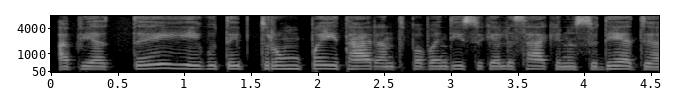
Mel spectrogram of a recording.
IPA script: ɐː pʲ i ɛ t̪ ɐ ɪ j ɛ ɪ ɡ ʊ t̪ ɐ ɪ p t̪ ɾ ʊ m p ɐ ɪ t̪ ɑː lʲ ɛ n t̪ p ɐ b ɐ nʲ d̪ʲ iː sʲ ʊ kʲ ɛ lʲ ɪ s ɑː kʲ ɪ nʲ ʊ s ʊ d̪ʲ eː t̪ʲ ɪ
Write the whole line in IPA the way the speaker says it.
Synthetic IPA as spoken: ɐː pʲ i ɛ t̪ ɐ ɪ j ɛ ɪ ɡ ʊ t̪ ɐ ɪ p t̪ ɾ ʊ m p ɐ ɪ t̪ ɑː ɾʲ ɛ n t̪ p ɐ b ɐ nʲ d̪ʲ iː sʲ ʊ kʲ ɛ lʲ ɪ s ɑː kʲ ɪ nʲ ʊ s ʊ d̪ʲ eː t̪ʲ ɪ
